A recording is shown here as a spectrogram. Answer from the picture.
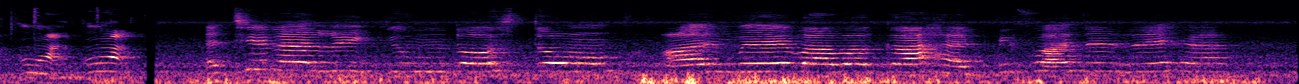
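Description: A young girl talking in a high voice, in short phrases.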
